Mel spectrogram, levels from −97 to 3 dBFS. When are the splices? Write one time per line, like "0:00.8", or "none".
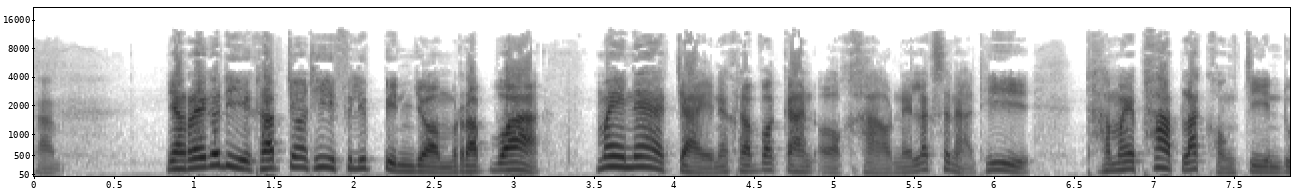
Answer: none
